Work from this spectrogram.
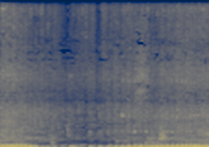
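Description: A motorcycle engine runs nearby while being parked outside a dorm, a steady low chugging idle with rattly clatter and slight revving, loud and continuous throughout.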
